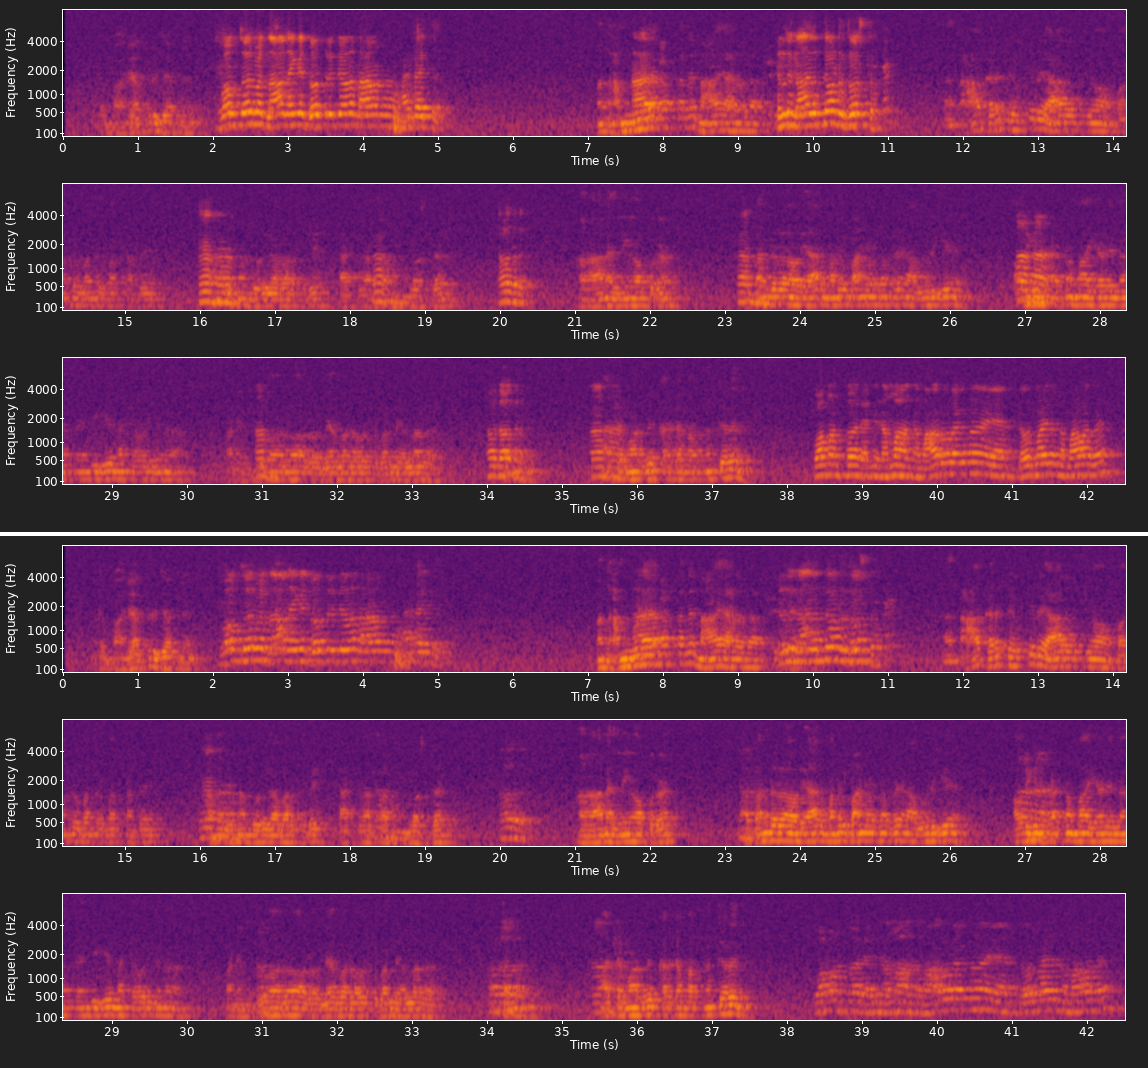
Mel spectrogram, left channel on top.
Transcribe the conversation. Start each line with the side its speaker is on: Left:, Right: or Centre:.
Right: ಅ ಬರಾತ್ರಿ ಜಾತ್
Left: ಬ್ ತೋರ್ ಮತ್ ನಾವನ್ ಹೆಂಗೆ ದೋಸ್ಸ್ ಇದೀವಂದ ನಾವನ್ ಹ ಐತ್ರಿ
Right: ನಮ್ಗೂಡ
Left: ಹಾರ
Right: ಯಾರಾಡ್ತಾರೀ ನಾ ಯಾರಾರ ಆಡ್ತವಿ
Left: ಇಲ್ರಿ
Right: ದೇವಸ್ಥ
Left: ನಾವ್ ಇರ್ತೀವಲ್ರಿ ದೋಸ್ತರ್
Right: ಹ ನಾವ್ ಕರೆಕ್ಟ್ ಇರ್ತಿವರಿ ಯಾರ್ ಇರ್ತಿವ ಬಂದು ಬಂದ್ರ ಬರ್ತನ್
Left: ಹಾ
Right: ಆಮೇಲೆ
Left: ಹಾ
Right: ಇನ್ನೊಂದು ಹುಡುಗ ಬರ್ತ್ರಿ ನರ್ಸ
Left: ಹಾ
Right: ಆನಂದ
Left: ಹಾ
Right: ದಸ್ತ
Left: ಹೌದ್ರಿ
Right: ಹಾ ಮಲ್ಲಿ ಉಬ್ಬರ
Left: ಹಾ
Right: ಆ ಬಂದರು
Left: ಹಾ
Right: ಅವ್ರ ಯಾರು ಮೊದ್ಲು ಬಾಂಡ್ವಾರ್ರೀ ಆ ಊರಿಗೆ
Left: ಹಾ
Right: ಅವ್ರಿಗನ
Left: ಹಾ
Right: ಕರ್ಕಂಬ ಹೇಳಿಲ್ಲ ಅಂತಂದಿಗೆ ಮತ್ತೆ ಅವ್ರಿಗನ ಆ ನಿಮ್
Left: ಹಾ
Right: ವಾರ
Left: ಹಾ
Right: ಅವರು ಲೇಬರ್ ಅವರು ಬರ್ಲಿ ಎಲ್ಲಾರ
Left: ಹೌದ್
Right: ಅಂತ
Left: ಹೌದ್ರಿ
Right: ಅನ್ನೋ ರಿ
Left: ಹಾ
Right: ಆಟ
Left: ಹಾ
Right: ಮಾಡ್ರ ಕರ್ಕೊ ಬರ್ತನ ಅಂತ ಹೇಳೇನ್ರಿ
Left: ಫೋನ್ ಮಾಡೇನೇ ತಗಲ್ರೆ ಅಲ್ಲಿ ನಮ್ಮ ನಮ್ಮ್ ಮಾಮ ಉರಗ ನೀ ದವ್ರ ಮಾಡಿದ್ರ ನಮ್ಮ್ ಮಾವ ರಿ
